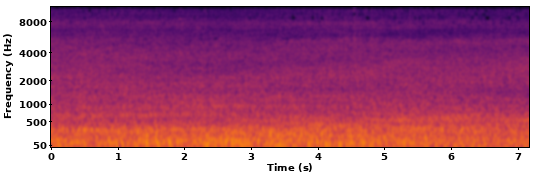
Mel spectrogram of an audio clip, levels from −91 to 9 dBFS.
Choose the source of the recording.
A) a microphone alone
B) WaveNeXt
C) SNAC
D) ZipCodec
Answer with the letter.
A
